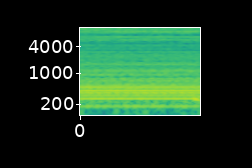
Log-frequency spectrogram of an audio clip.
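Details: Norditalia compressor nebulizer running while a young girl inhales cough medication through a child mask, sitting still and breathing slowly until the medicine chamber empties; compressor nebulizer running.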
